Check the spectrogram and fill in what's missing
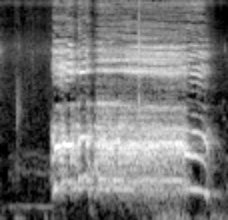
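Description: A rooster in a farmyard coop lets out one loud, drawn-out crow lasting about a second and a half, close by, after a brief soft cluck.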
